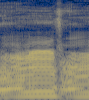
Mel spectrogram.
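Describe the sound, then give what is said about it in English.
A voice imitates an electric guitar that sounds like a revving motorcycle: one sustained, buzzy drone that dips briefly and surges back, loud and alone for about a second. “which was all a guitar that sounds like a motorcycle.”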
